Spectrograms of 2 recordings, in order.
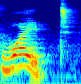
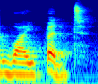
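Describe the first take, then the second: First: The word is said as one syllable. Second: The word is said as two syllables. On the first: This is the modern pronunciation. "now we pronounce it as wiped, which is one syllable" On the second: This is the older Elizabethan pronunciation. "in Elizabethan era, this was called wiped"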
